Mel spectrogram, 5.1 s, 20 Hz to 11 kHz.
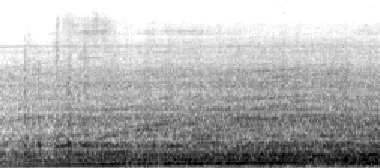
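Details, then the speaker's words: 2009 Pontiac G6 GT convertible, V6 about 227 hp, cold start acceleration: engine note climbs with raspy puffing edge over low rumble, first thought intake leak or variable valve timing; found exhaust leak at joint after the Y-pipe. "And I thought it was an intake leak, and I did a little bit of research on this. And what it is there's actually an exhaust leak at an exhaust joint after the Y pipe"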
